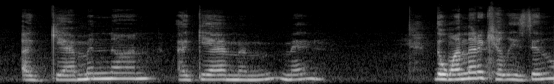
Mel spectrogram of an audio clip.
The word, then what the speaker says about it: Agamemnon: Agamemnon, the one that Achilles didn't like in the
